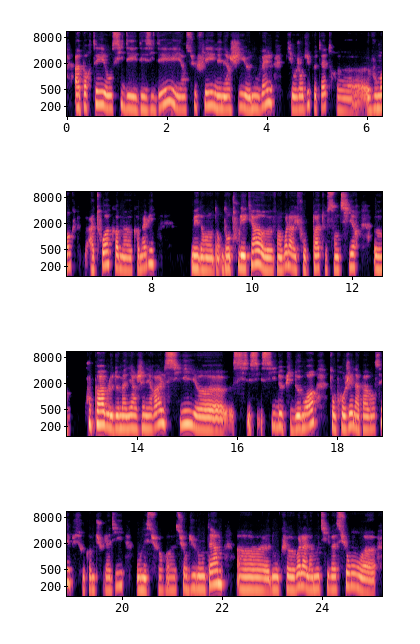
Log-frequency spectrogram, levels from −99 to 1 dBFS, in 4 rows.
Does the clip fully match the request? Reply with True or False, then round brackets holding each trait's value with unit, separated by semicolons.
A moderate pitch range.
True (3.2 semitones)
